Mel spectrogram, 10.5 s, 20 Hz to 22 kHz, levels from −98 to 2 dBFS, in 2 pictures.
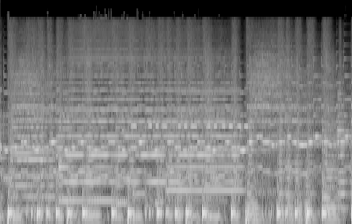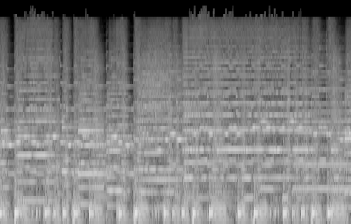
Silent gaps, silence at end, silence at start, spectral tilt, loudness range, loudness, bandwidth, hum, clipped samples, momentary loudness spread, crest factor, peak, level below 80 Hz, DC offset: none; 0 s; 0 s; -4.5 dB/octave; 1 LU; -17 LUFS; 17 kHz; none; under 0.1%; 2 LU; 16 dB; -2 dBFS; -34 dBFS; under 0.1%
